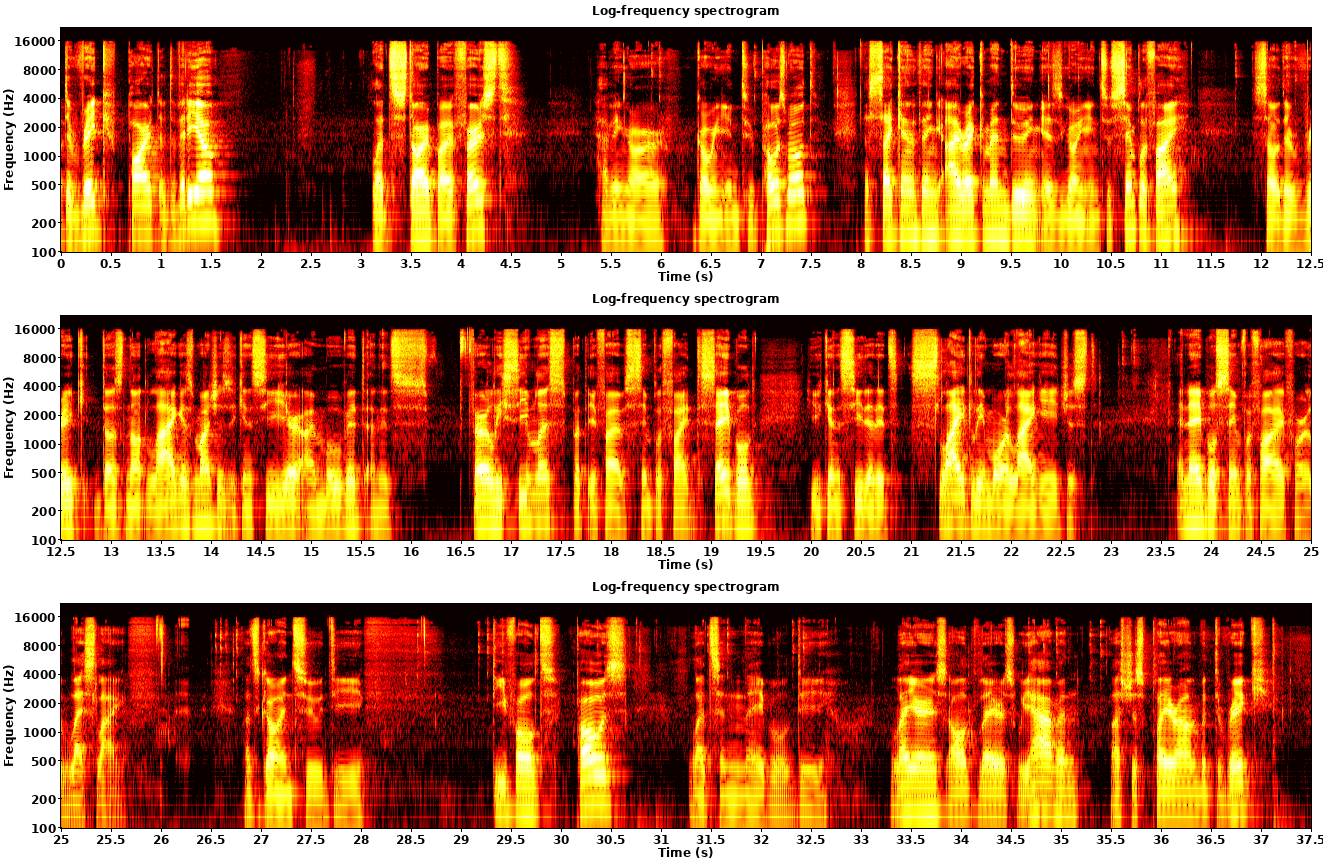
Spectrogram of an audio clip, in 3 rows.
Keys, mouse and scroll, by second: 4.3 click, 5.9-9.1 drag, 10.6 click, 11.4 scroll up 3, 11.8-12.5 shift+middle drag, 12.5 right click, 13.1 g, 17.7 click, 19.6 g, 23.3 click, 24.1-24.8 shift+middle drag, 24.8-26.0 scroll up 2, 26.0-26.5 scroll up 9, 26.5 click, 26.8 click, 28.3-28.8 scroll down 3, 28.8 right click, 29.2 click, 30.2 scroll down 1, 30.4 shift+middle click, 30.8 n, 31.5 shift+middle click, 32.3 click, 32.8-34.0 scroll down 6, 34.0 scroll up 5, 34.5-35.5 shift+middle drag, 35.5 right click, 36.2 KP_Decimal, 37.2 KP_5.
